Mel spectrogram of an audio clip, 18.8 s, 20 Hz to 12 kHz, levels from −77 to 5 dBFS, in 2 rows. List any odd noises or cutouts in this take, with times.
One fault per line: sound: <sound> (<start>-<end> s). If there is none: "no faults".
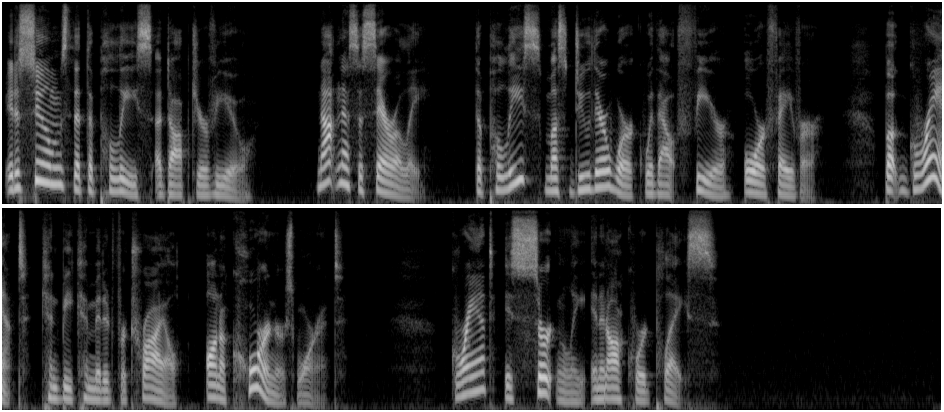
no faults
